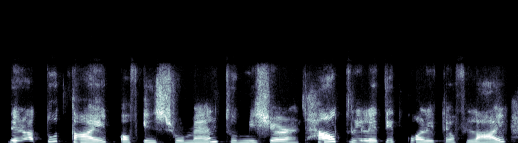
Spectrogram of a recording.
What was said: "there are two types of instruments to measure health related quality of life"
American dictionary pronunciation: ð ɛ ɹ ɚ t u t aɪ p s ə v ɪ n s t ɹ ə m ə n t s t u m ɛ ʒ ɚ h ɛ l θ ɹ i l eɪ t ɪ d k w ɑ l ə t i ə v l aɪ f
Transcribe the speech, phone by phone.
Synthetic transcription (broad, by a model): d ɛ ɹ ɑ t u t aɪ p ə f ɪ n s t ɹ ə m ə n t t u m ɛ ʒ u h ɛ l t ɹ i l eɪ t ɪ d k w ɑ l ə t i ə f l aɪ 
